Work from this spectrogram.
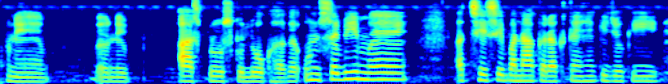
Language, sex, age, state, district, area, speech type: Hindi, female, 45-60, Bihar, Darbhanga, rural, spontaneous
